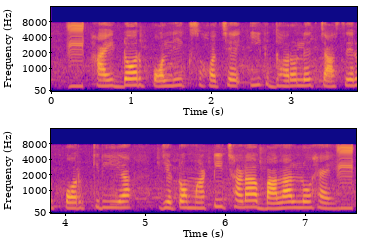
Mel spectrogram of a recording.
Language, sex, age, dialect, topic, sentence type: Bengali, female, 18-24, Jharkhandi, agriculture, statement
